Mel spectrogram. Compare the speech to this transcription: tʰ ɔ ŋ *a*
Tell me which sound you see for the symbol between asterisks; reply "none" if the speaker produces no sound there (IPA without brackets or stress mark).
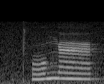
æ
